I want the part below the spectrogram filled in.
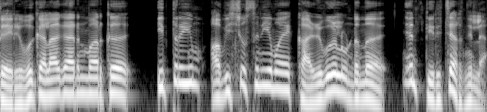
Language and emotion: Malayalam, surprised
